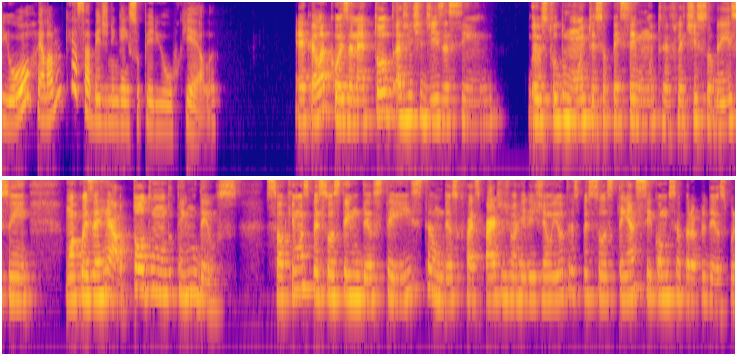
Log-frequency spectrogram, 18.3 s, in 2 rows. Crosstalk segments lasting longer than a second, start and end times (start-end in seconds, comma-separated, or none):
none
